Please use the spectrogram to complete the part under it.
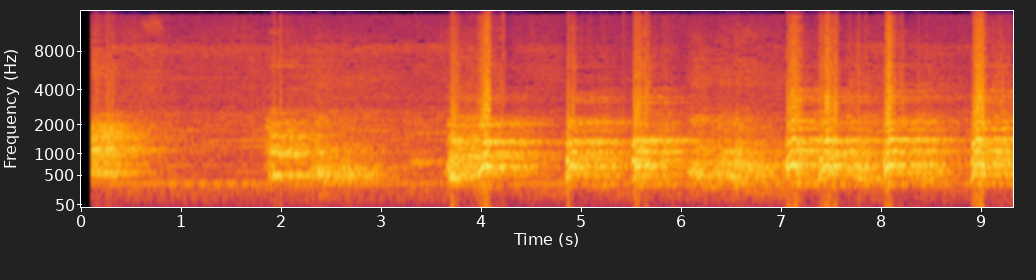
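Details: Dog barking at The Barking Lot on 15 September 2018: loud, harmonic barks, some short and sharp, others drawn out, coming in irregular clusters every second or so over a low steady hum.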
